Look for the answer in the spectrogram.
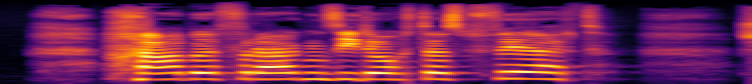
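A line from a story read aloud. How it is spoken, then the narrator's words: Shouted back panting. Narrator (German): schrie ich keuchend zurück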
